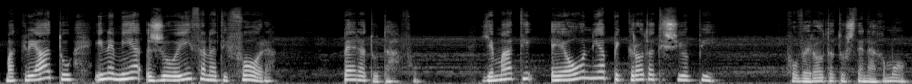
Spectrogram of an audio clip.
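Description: A solemn male monk, gentle and unshakable, preaches in a slow, measured voice that sits a little high, as a male narrator gives him voice. Faint music runs underneath the storybook telling. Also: big pitch swings, no echo.

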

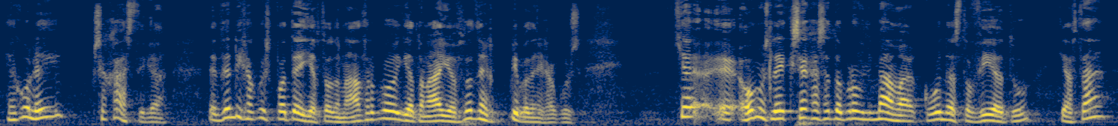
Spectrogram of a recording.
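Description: A man with a somewhat high voice tells religious stories of miracles. He keeps pointing back to who said each thing and quotes people as he goes. He often stops and restarts his sentences. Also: breathy edge. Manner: animated retelling, constantly repeating "he says", acting out quoted dialogue. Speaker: storyteller recounting miracles. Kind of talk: religious storytelling talk.

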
